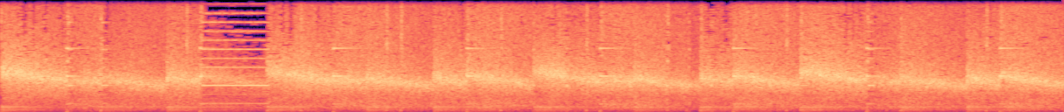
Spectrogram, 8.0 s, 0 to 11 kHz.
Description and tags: Aerobic Loop -35
A four bar four on the floor electronic drumloop at 120 BPM created with the Aerobic ensemble within Reaktor 5 from Native Instruments. Very weird and noisy electro loop. Normalised and mastered using several plugins within Cubase SX.
drumloop, rhythmic, 120bpm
